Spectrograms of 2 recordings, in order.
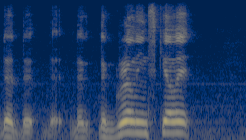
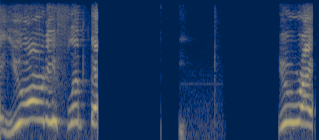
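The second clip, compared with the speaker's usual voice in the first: shrill scolding burst, much higher and louder; sudden high yell; 13 semitones higher, 8 dB louder than usual. Real, not acted. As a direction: yelp it out at the cat.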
